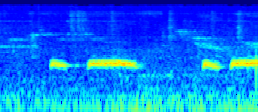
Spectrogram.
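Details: Spotted dove giving a driving coo to stimulate and train a trainee dove: twice, a short low coo followed by a longer, steady, mid-pitched coo, over faint background hiss.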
